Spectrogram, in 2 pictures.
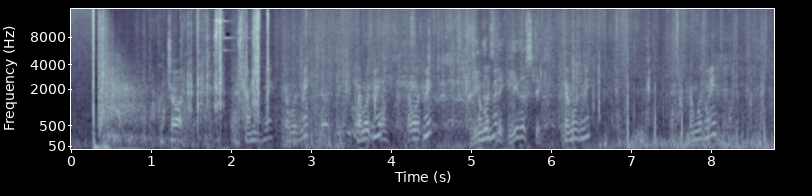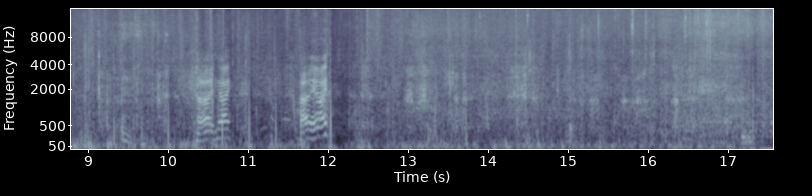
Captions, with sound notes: [gunshot] - Good shot! Come with me. Come with me. Come with me. - Leave the stick. - Come with me. Come with me. [breathing]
